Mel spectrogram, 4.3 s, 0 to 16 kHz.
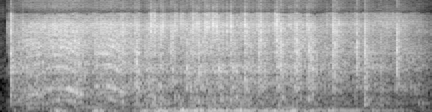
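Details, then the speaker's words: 2003 Chevy van LS 6.0 V8, engine freed with a breaker bar, new injectors, about 50 psi oil pressure: it catches and revs with a rough, uneven deep knocking under the roar; rod knock, and the engine later shrapneled after revving to about 3000 rpm. "well you know obviously it sounded a little rod knocky but it had like 50 pounds of oil pressure so i thought it was all right"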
